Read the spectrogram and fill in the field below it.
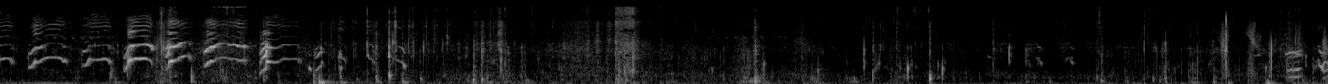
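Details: White puppies for adoption in Cheongdo, Korea, giving a run of high, arching whimpers in the first three seconds, several in quick succession, then fainter scattered yips amid handling noises and rustling.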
